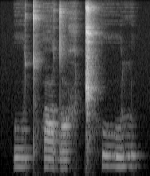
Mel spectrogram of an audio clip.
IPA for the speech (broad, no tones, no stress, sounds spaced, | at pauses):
u tʰ o dˤ ɑ x ǁʰ u l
